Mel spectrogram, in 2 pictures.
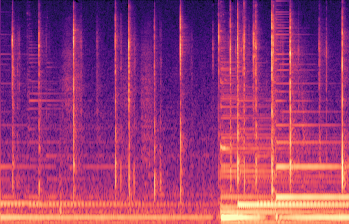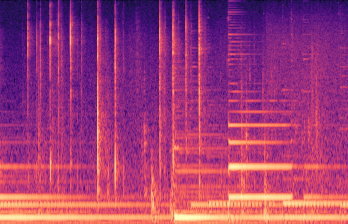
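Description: Computer keyboard typing, quick irregular key clicks, over background music of sustained chords that change about three seconds in and again near the end.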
